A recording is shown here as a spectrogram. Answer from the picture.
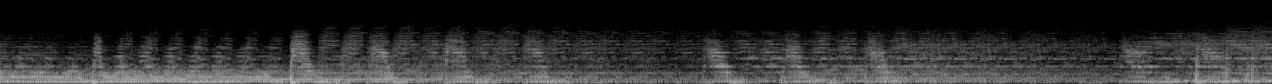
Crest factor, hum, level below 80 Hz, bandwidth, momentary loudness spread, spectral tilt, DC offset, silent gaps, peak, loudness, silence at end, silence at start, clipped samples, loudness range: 20 dB; none; -48 dBFS; 8 kHz; 12 LU; -8 dB/octave; under 0.1%; none; -8 dBFS; -29 LUFS; 0 s; 0 s; under 0.1%; 7 LU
